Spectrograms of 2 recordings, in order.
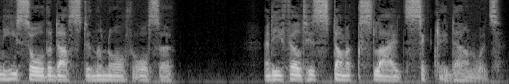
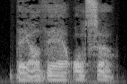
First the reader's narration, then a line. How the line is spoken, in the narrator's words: he whispered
